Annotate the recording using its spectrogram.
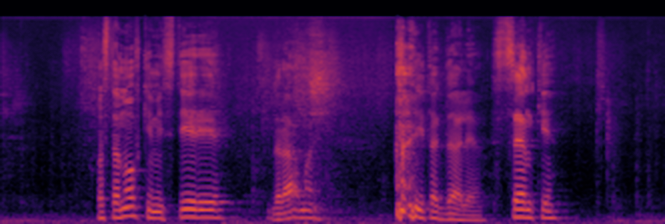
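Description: A middle-aged man lectures with animation through a microphone in an echoing room.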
